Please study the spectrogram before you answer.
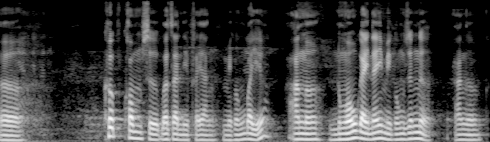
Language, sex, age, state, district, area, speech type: Bodo, male, 30-45, Assam, Udalguri, urban, spontaneous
